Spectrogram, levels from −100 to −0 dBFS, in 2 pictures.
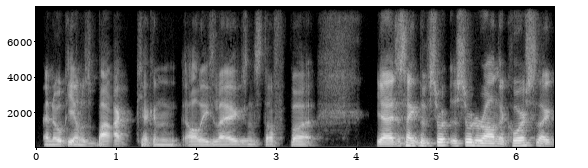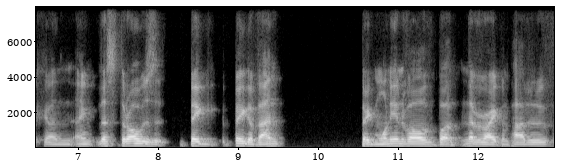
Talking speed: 190 wpm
